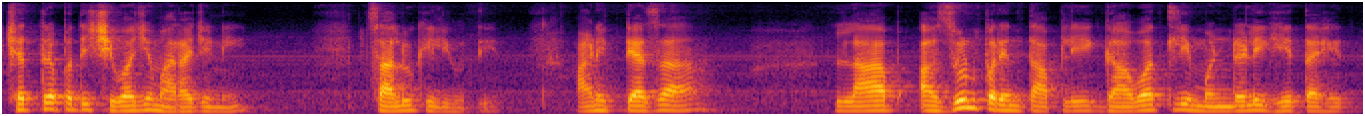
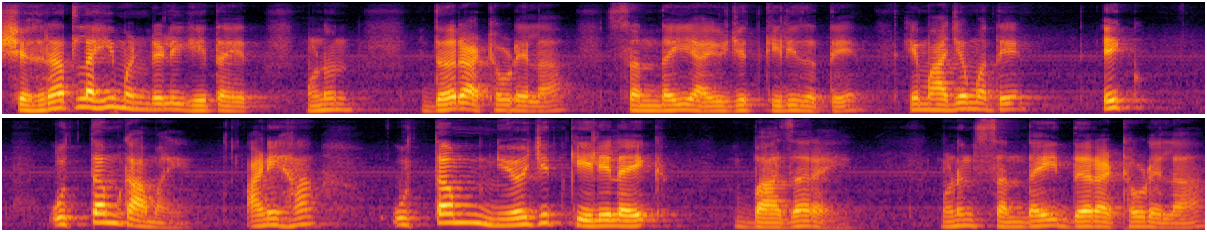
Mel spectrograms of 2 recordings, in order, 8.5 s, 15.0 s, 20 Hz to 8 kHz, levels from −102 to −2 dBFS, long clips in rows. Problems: constant background noise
